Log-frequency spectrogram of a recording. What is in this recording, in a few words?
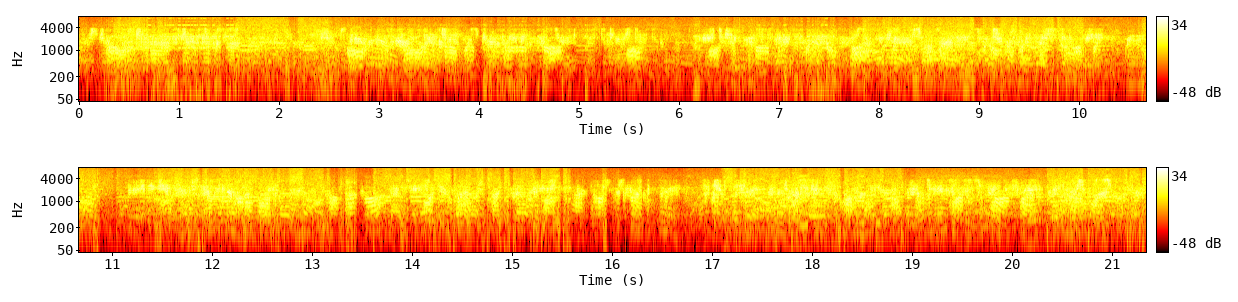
comm chatter; Quake 4 Alpha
